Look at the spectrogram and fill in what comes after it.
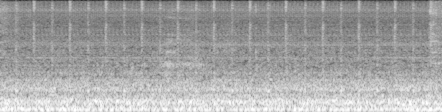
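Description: Car engine idling, heard from inside the cabin while the car waits at a light: a steady low hum with a fast, even ticking over it.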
